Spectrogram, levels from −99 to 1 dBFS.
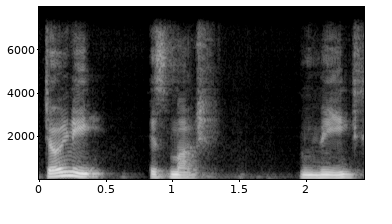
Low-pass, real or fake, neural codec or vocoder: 7.2 kHz; fake; codec, 16 kHz, 1 kbps, FunCodec, trained on Chinese and English, 50 frames a second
